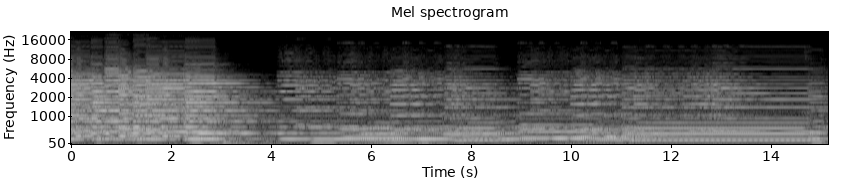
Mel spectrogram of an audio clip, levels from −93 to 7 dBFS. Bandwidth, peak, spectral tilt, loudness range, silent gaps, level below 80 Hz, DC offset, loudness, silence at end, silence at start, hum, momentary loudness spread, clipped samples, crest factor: 16 kHz; -10 dBFS; -5 dB/octave; 9 LU; none; -56 dBFS; under 0.1%; -27 LUFS; 0 s; 0 s; none; 11 LU; under 0.1%; 18 dB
